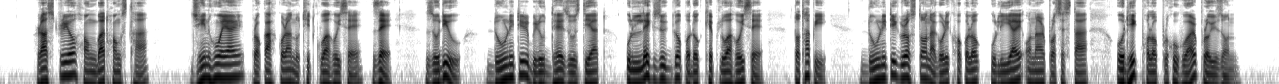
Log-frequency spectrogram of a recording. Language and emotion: Assamese, neutral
